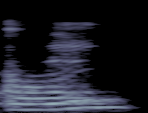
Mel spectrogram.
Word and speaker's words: Om: If you are comfortable joining in, it's actually pronounced ah, ooh, and then putting the lips together for that final sound.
